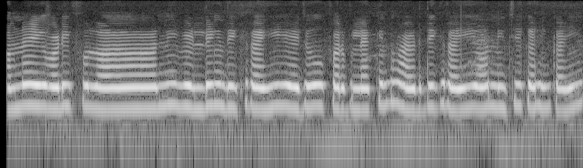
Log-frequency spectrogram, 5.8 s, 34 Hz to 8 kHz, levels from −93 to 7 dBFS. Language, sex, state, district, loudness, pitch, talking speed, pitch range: Hindi, female, Punjab, Fazilka, -12 LUFS, 245 Hz, 205 wpm, 235-255 Hz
